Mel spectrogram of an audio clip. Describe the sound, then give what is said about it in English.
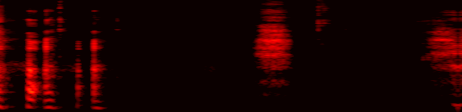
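A paper page is turned with a quick, crisp swish, preceded by a flurry of light clicks and handling noises and followed by a second brief rustle, fairly quiet. “oh, I heard that paper turn.”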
